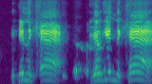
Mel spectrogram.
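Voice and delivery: loud, put-on Boston accent. Acting out an eldritch horror scene: put-on Bostonian accent. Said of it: "Eldritch horror with a Bostonian accent".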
